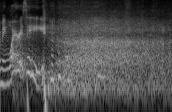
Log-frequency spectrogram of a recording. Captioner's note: giggles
